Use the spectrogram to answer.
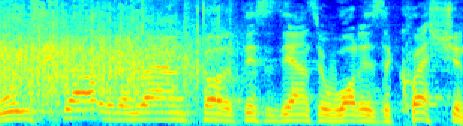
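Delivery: show host read. Acted.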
